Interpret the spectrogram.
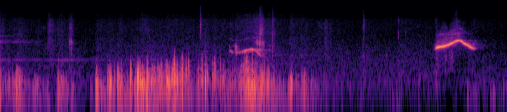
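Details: Asian koel song: one loud, clear whistled note that rises then drops away, after a fainter earlier whistle and a stretch of low rumbling background noise.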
